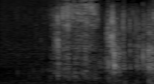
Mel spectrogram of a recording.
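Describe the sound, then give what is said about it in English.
Soft mouth noises of someone sipping a drink: a few short, breathy slurps and a swallow in quick succession, fairly quiet, with no talking. “I think I need a sip of this bevy.”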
